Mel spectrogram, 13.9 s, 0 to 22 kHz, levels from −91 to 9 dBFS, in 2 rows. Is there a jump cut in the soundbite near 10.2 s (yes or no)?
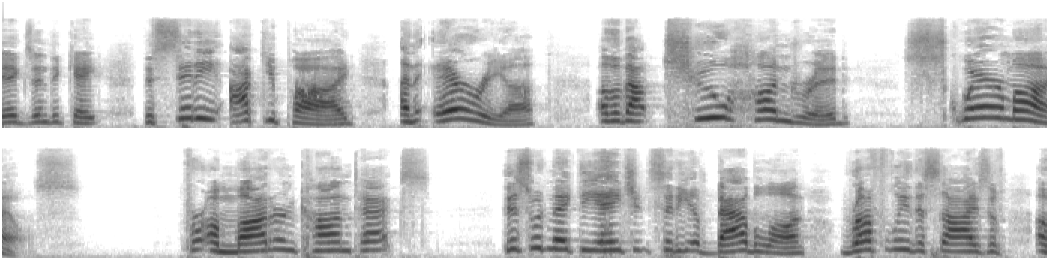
no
